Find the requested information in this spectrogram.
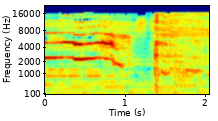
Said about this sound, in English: Oh wow. That's a good screech. That sounds like a baby fox or something. Doesn't it? That is the most like joyous trilling baby sound. Yeah, he's making a big like watermelon grin as he does it.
